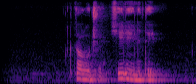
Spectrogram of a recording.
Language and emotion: Russian, neutral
